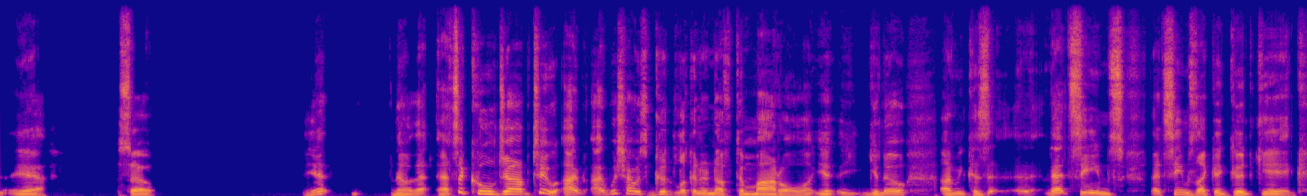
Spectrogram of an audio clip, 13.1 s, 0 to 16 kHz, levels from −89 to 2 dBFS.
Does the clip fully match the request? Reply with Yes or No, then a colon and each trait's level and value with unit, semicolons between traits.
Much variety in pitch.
Yes: wide, 7.7 semitones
